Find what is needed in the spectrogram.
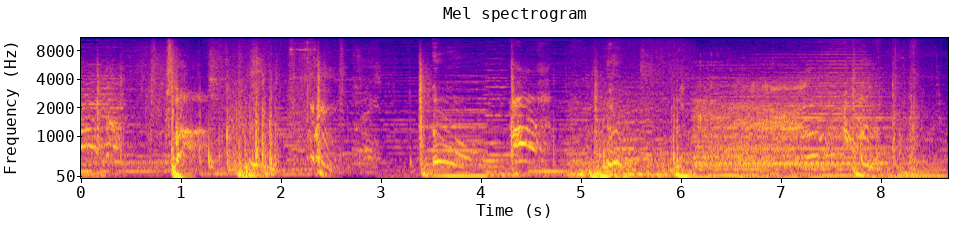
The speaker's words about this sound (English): Palm punches.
